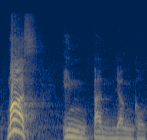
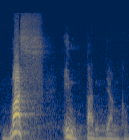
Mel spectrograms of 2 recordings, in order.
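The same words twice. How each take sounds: First: "Mas" punched loud, "Intan Jangkau" slowed; right way. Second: Said in the usual way. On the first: Shown as a demonstration. Teacher showing pupils the lively reading. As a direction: stress "Mas", then slow down. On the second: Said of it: "jangan, jangan".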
